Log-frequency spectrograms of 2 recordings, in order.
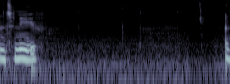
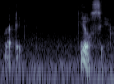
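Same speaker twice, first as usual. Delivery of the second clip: whispered tease; 13 dB quieter than usual. Real, not acted. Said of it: "teasing the listener".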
